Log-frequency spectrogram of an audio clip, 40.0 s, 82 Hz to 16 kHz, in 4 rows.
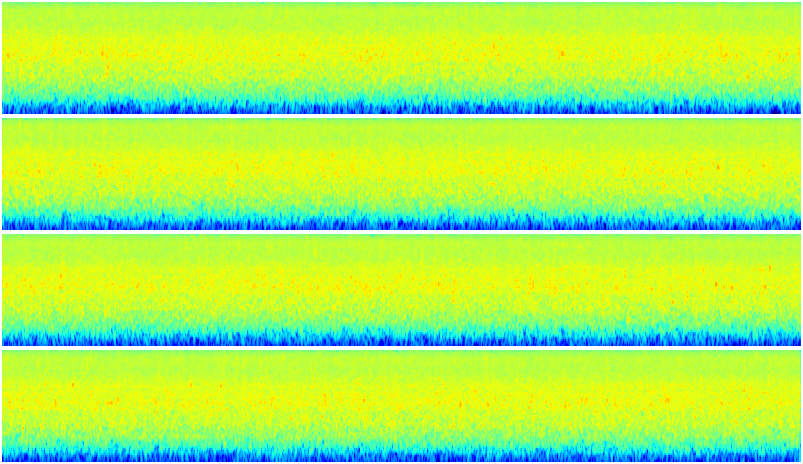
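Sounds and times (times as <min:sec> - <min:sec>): flowing water rushing: 0:00.0 - 0:39.9.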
